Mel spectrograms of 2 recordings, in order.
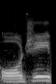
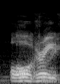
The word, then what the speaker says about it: augury: I need help with the pronunciation of this because, in my mind, it spells out orgy, but it doesn't. It spells out augury.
